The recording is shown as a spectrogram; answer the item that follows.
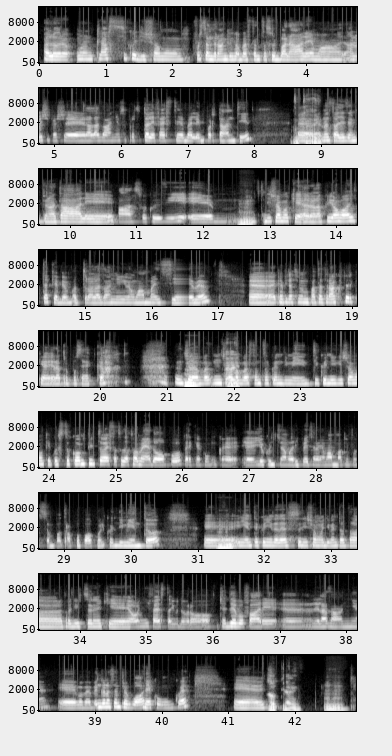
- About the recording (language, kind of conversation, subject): Italian, podcast, Qual è il ruolo dei pasti in famiglia nella vostra vita quotidiana?
- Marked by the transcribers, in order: distorted speech; chuckle; other background noise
